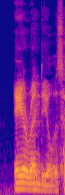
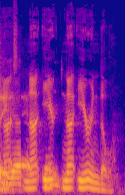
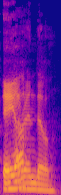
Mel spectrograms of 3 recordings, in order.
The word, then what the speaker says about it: Eärendil: Eärendil is how you say not Eärendil. – No. – Eärendil. – Ea, like the word for whole material universe, is called Ea.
